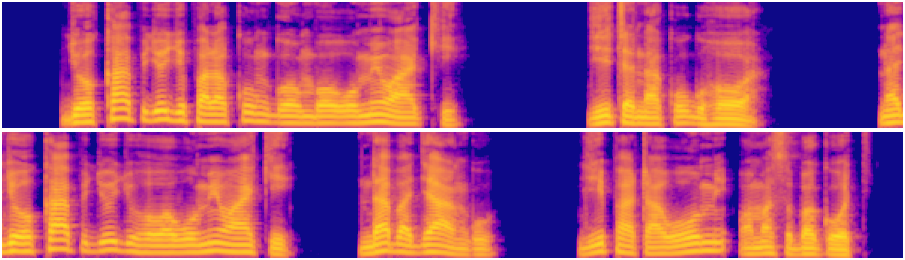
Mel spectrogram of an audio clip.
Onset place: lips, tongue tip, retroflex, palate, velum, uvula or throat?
palate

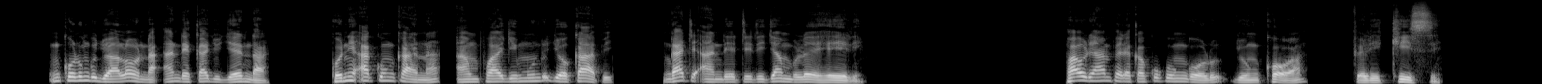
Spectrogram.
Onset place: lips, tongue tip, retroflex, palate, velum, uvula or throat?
velum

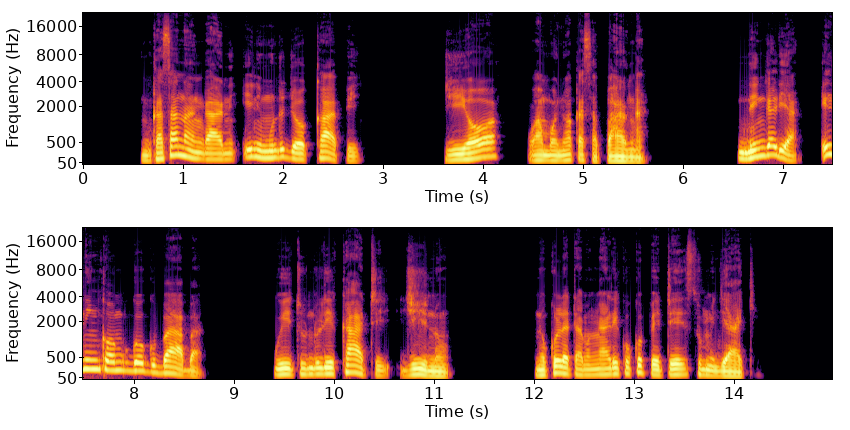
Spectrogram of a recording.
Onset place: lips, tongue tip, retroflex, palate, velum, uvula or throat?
velum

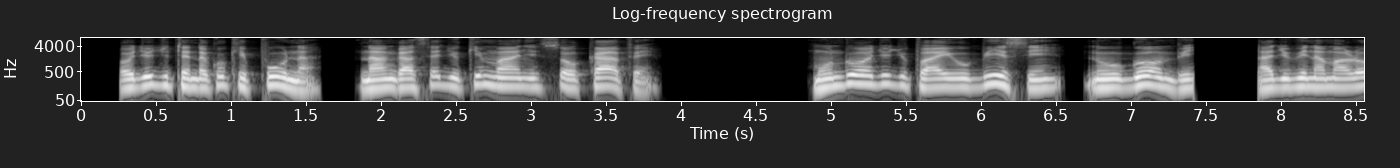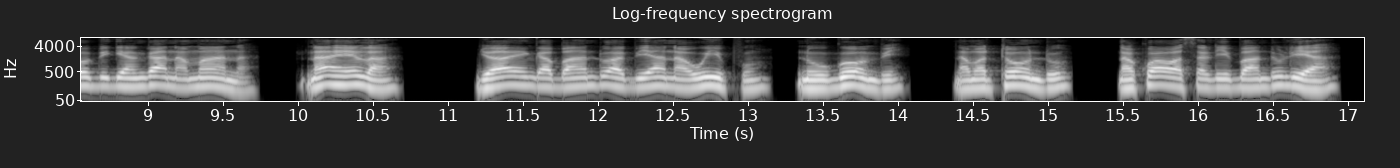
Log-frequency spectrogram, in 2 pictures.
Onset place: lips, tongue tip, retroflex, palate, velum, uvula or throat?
palate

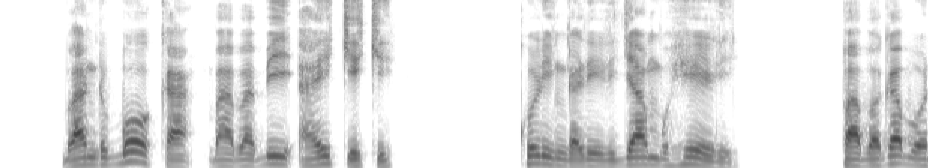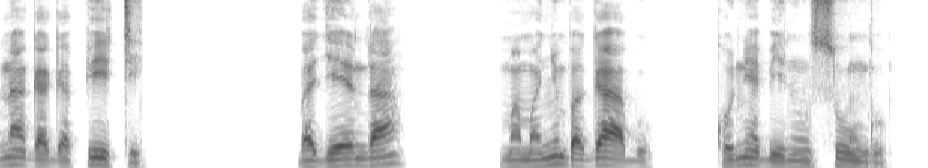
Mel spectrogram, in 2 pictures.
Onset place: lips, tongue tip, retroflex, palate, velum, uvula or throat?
lips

